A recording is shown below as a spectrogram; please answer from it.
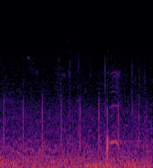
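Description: Wind rumbling on the microphone over open ground, with faint evenly spaced ticks a little over three a second. A short distant shout comes about one and a half seconds in.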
